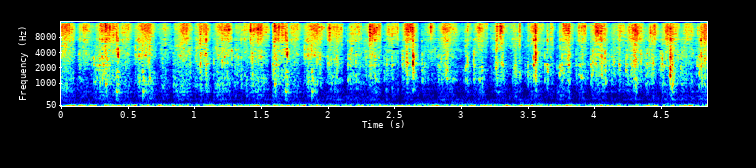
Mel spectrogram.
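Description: Two toothbrushes held in gloved hands scrub the keycaps of a black plastic gaming keyboard. Rapid, bright, scratchy bristle strokes and small plastic clicks repeat steadily over a low, constant hum.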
